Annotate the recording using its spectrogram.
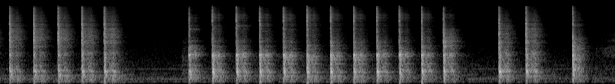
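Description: Small hammer tapping little nails into the edge of a glued wooden box panel: quick light taps about four a second, a short pause a second in, then a longer run of taps and a few slower ones near the end.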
